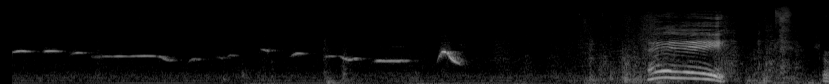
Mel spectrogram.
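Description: A man whistling a short tune, the pitch stepping up and down through several notes, ending with a quick falling slide about four and a half seconds in. Near the end comes a louder drawn-out sound that rises and falls in pitch.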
